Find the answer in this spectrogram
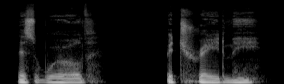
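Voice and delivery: very deep, low, brooding angst-filled voice. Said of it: "go into my deep voice and really feel the angst".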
